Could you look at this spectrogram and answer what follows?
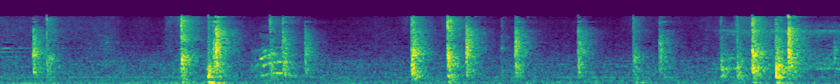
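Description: Air hockey puck and mallets clacking: an irregular run of sharp plastic knocks as the puck is struck and rebounds off the table's rails, coming thick and fast near the end.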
